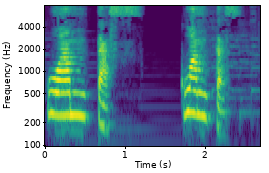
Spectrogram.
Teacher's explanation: Se carga la voz sobre la sílaba cuan y se tilda la vocal A.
